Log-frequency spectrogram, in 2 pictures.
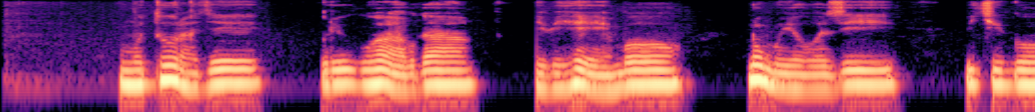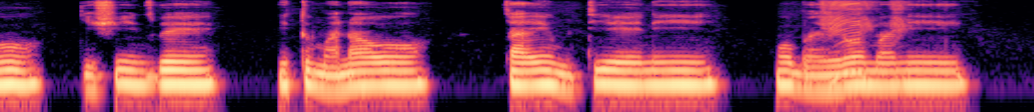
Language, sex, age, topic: Kinyarwanda, male, 18-24, finance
